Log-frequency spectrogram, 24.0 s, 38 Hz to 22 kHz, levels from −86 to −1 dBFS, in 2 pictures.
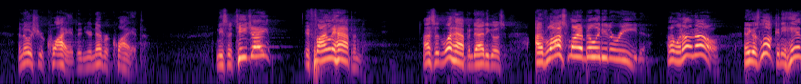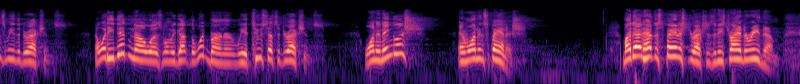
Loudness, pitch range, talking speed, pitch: -21 LUFS, 200-295 Hz, 195 wpm, 235 Hz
